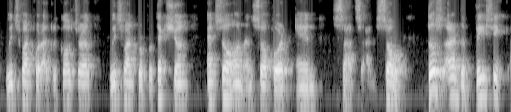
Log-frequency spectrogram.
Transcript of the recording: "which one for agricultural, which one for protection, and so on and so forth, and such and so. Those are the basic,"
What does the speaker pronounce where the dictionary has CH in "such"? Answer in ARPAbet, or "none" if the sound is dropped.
S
